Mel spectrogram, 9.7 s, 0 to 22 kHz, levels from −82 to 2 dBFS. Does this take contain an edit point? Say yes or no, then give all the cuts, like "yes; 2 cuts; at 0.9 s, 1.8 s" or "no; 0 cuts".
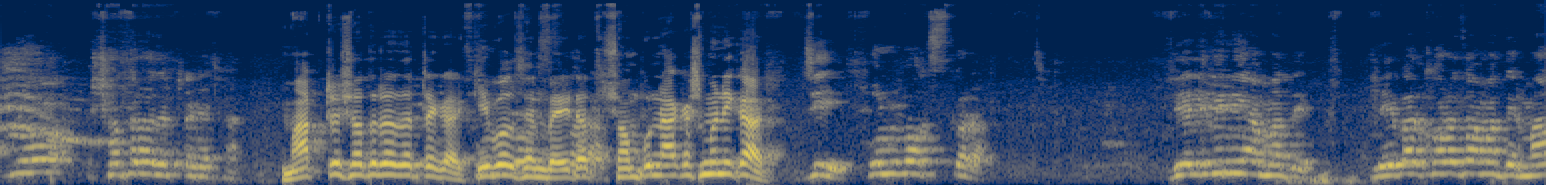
no; 0 cuts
